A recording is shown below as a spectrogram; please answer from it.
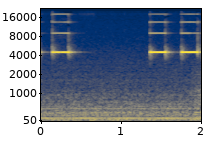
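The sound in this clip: Three loud, high electronic beeps from a phone's loudspeaker, sounded to help find the phone as it sits right side up with its speaker on the bottom. A single beep is followed after a pause by two beeps close together, over a faint low hum.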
